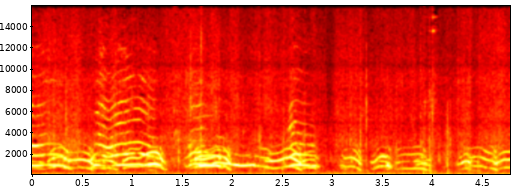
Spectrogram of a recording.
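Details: Seven newborn German Shepherd puppies, four males and three females, in their first hours after birth in May; a dense chorus of high, wavering whines and squeals rising and falling in overlapping bursts, with faint background music.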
